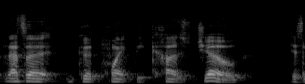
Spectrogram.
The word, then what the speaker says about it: Job: sort of stuff and we pronounce it correctly it's job and not job um why don't you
